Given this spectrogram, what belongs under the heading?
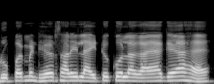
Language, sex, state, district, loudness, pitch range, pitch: Hindi, male, Jharkhand, Garhwa, -10 LUFS, 160-180 Hz, 175 Hz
